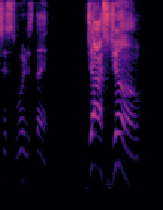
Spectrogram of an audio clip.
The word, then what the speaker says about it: Jung: Josh Jung round Jung. Josh Jung. Jung J. Yeah. End of that thing. We don't pronounce J's like Hes.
